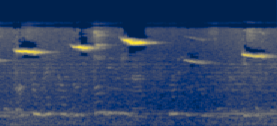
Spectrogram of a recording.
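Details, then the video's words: Do-re-mi song of a caboclinho in a living room: a few pure whistled slurs, some rising and some falling, spaced by short pauses, with a constant low household hum underneath. "caboclinho do-re-mi na sala"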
